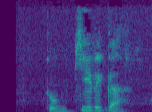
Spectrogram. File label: "tʋb-kɩrga", moore; part of ear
